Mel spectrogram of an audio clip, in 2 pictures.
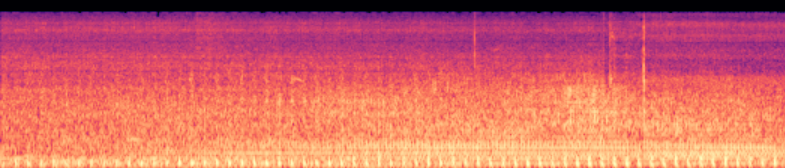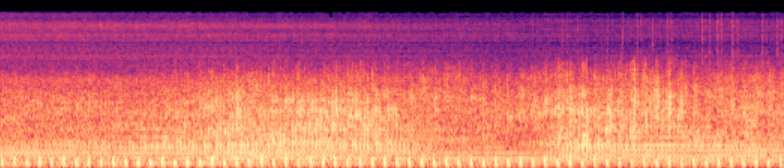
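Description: Helicopter in flight, its rotor beating in a rapid, even pulse over a steady engine tone.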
